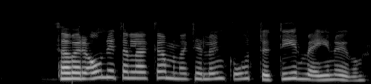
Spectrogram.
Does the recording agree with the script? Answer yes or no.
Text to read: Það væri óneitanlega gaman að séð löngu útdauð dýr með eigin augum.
yes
